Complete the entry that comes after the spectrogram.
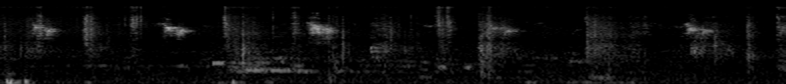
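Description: Faint bird chirping: short high chirps repeating about once or twice a second, with a soft low thump at the very start.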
